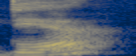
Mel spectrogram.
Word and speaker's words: der: It's only E-A. No R pronounced, right?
